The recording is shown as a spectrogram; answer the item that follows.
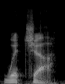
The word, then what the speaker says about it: wicca: Anglo-Saxon word which is spelled the same way but it's pronounced witcha wicha referred to an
